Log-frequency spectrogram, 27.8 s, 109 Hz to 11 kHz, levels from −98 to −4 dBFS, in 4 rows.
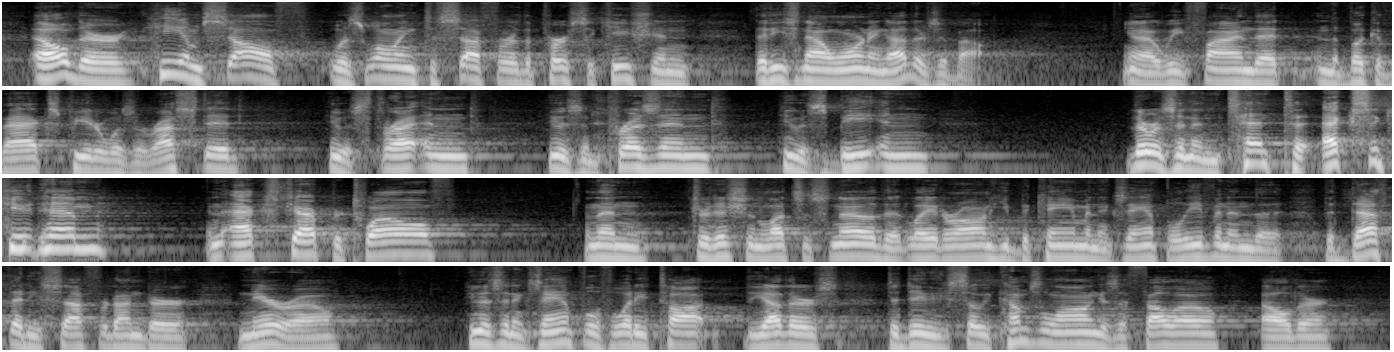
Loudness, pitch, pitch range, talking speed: -24 LUFS, 140 Hz, 125-150 Hz, 195 wpm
